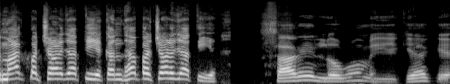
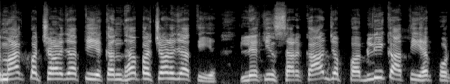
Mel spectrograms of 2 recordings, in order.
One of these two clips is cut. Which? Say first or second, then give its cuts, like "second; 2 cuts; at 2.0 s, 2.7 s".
first; 1 cut; at 2.3 s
